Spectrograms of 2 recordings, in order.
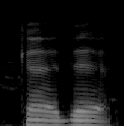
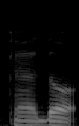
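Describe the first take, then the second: First: The vowel is light and open like a. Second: The vowel is dark, heavy and rounded like o. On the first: The speaker calls it right. "tapi da" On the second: The speaker calls it wrong. "jangan do"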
